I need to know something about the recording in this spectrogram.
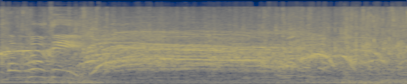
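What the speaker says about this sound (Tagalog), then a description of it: "Palakpak ng blue team!" A blue team of children at a game-show challenge erupts in loud cheering and whooping, a sustained crowd of young voices with rising shouts, close and energetic for the full stretch.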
